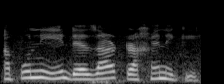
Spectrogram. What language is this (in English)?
Assamese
